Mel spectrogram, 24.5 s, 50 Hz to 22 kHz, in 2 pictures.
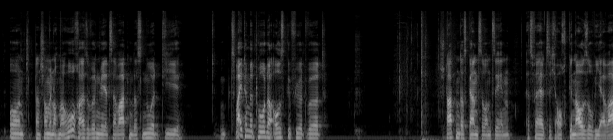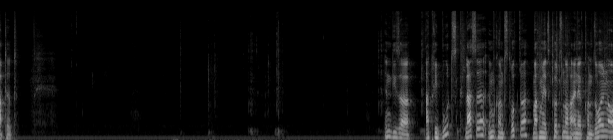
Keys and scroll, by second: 8.5 ctrl+F5, 16.5 space, 23.3 Return, 23.5 typing, 23.8 Tab, 24.0 Tab.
